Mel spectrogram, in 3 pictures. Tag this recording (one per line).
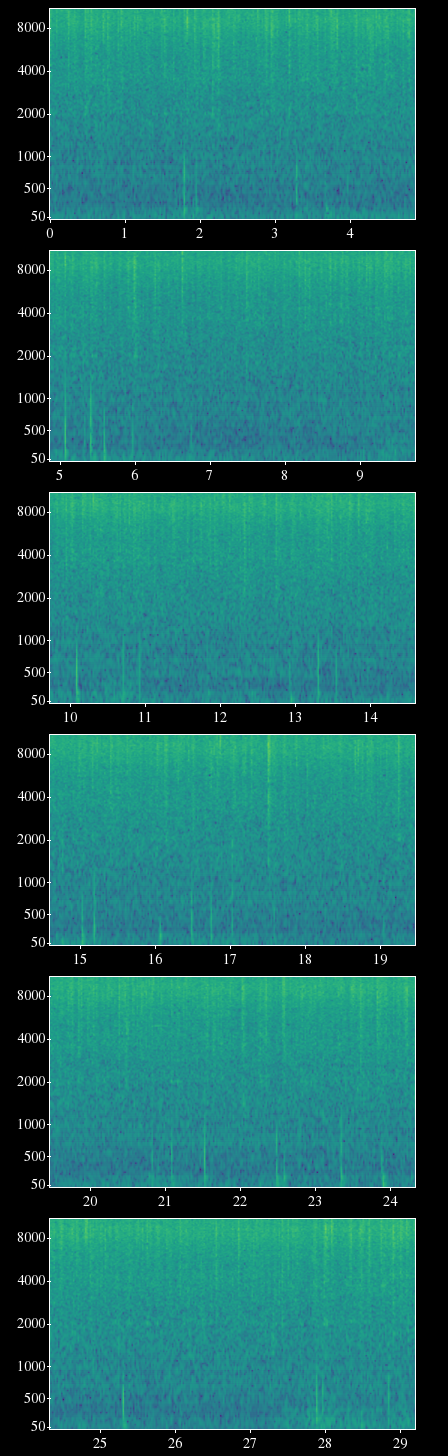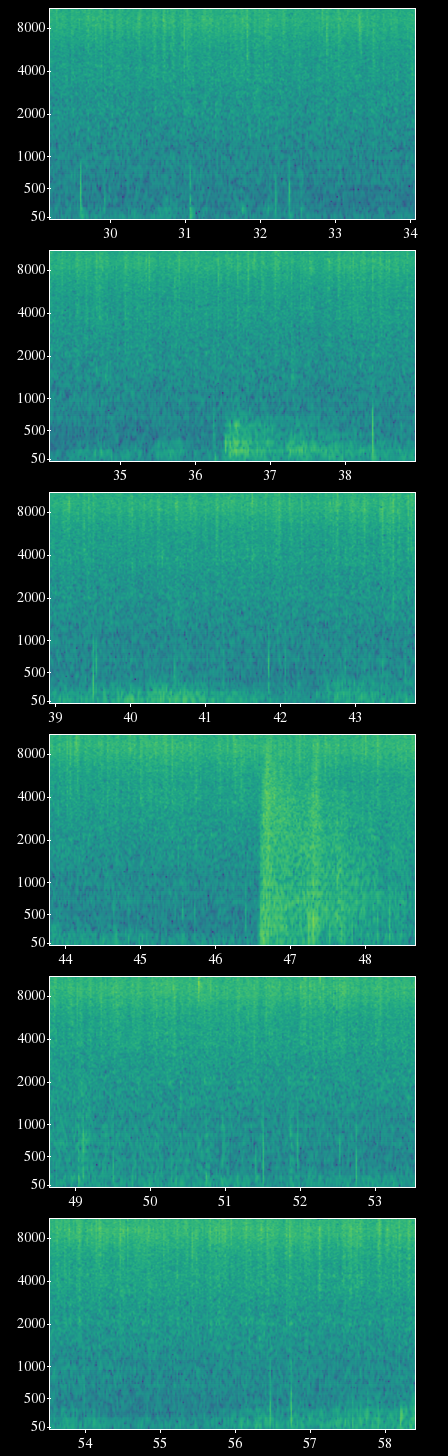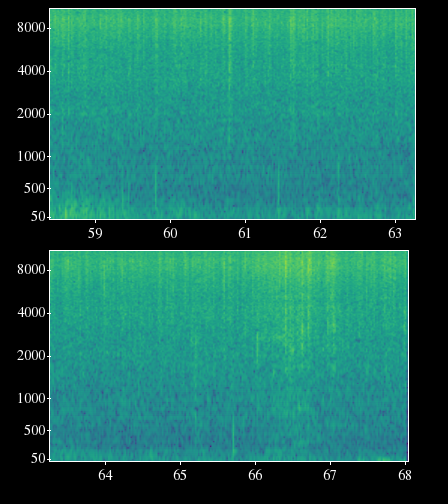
thunder
rain
field-recording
